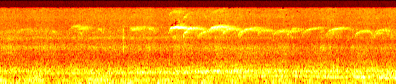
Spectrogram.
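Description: A bird singing a run of repeated, arching chirps, about two to three a second. Underneath is a steady low outdoor rumble of street noise, with a faint drone that slowly falls in pitch.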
